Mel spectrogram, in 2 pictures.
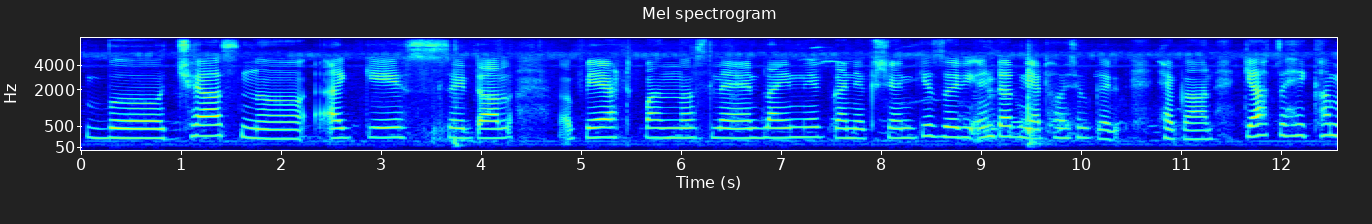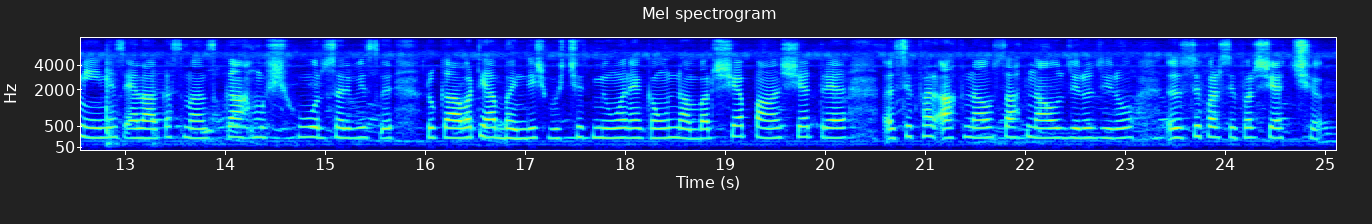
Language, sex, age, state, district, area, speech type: Kashmiri, female, 30-45, Jammu and Kashmir, Anantnag, urban, read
